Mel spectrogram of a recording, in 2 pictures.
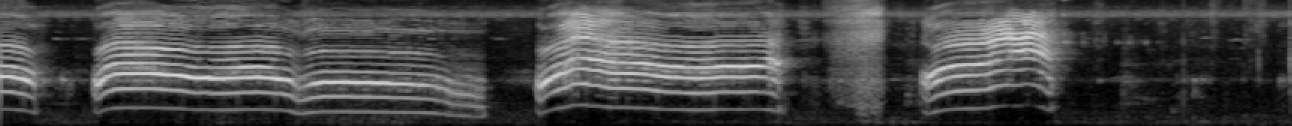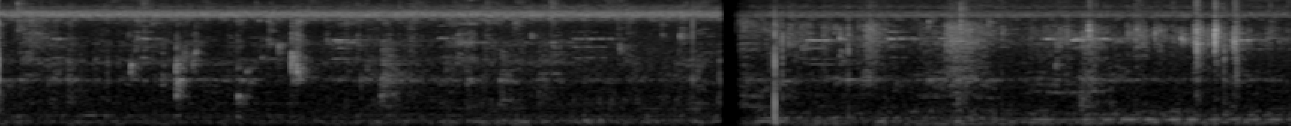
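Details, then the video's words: Female domestic cat in heat calling during mating, giving three long, loud, wavering moaning yowls over about seven seconds, each strongly harmonic and slightly rising then falling, followed by near silence with faint rustling. "Kucing Kawin Suara Betina mengeong || kucing betina birahi"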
